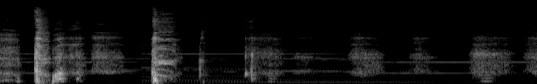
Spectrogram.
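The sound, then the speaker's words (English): A voice acts out a woman's sudden sharp gasp, followed by several quick, shaky breaths and small vocal catches as she breathes while still unconscious, fairly loud with brief pauses between them. “you see her breathing a little bit, take her quicker breaths, but she is still out.”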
